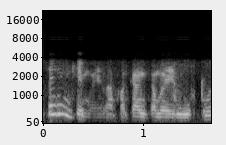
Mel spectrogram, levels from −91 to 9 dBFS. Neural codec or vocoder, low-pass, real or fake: none; 10.8 kHz; real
